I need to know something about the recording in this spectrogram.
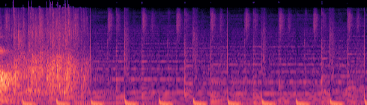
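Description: A short, dense burst of audience applause fills the first second and a half, then gives way to music with a steady, thumping kick-drum beat and crisp hi-hats.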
